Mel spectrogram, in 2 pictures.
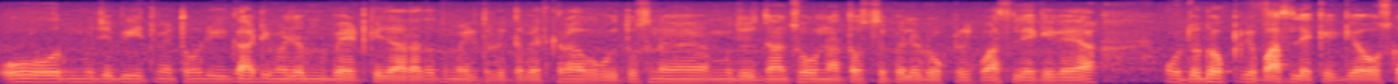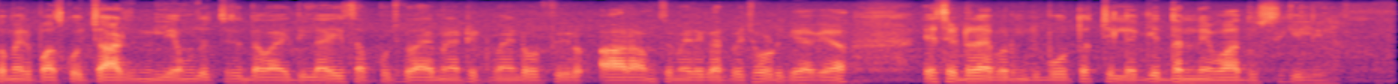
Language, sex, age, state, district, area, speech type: Hindi, male, 18-30, Rajasthan, Jaipur, urban, spontaneous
